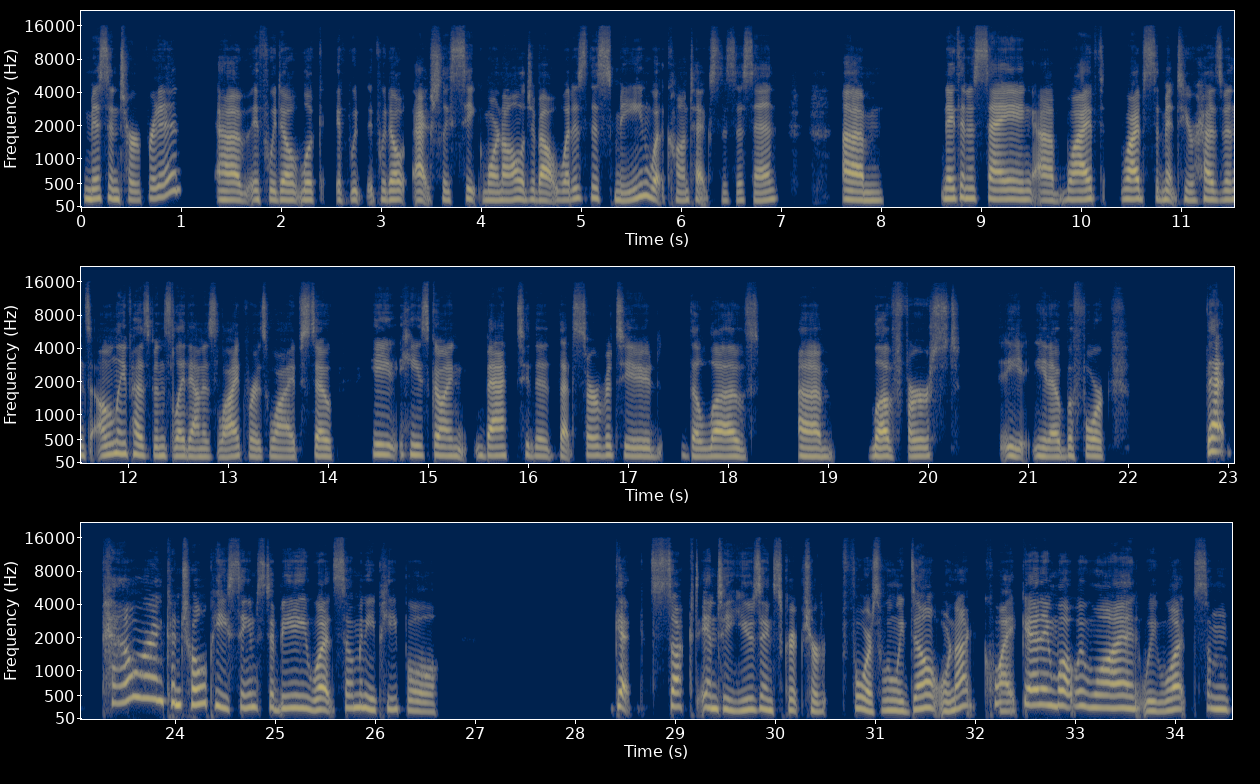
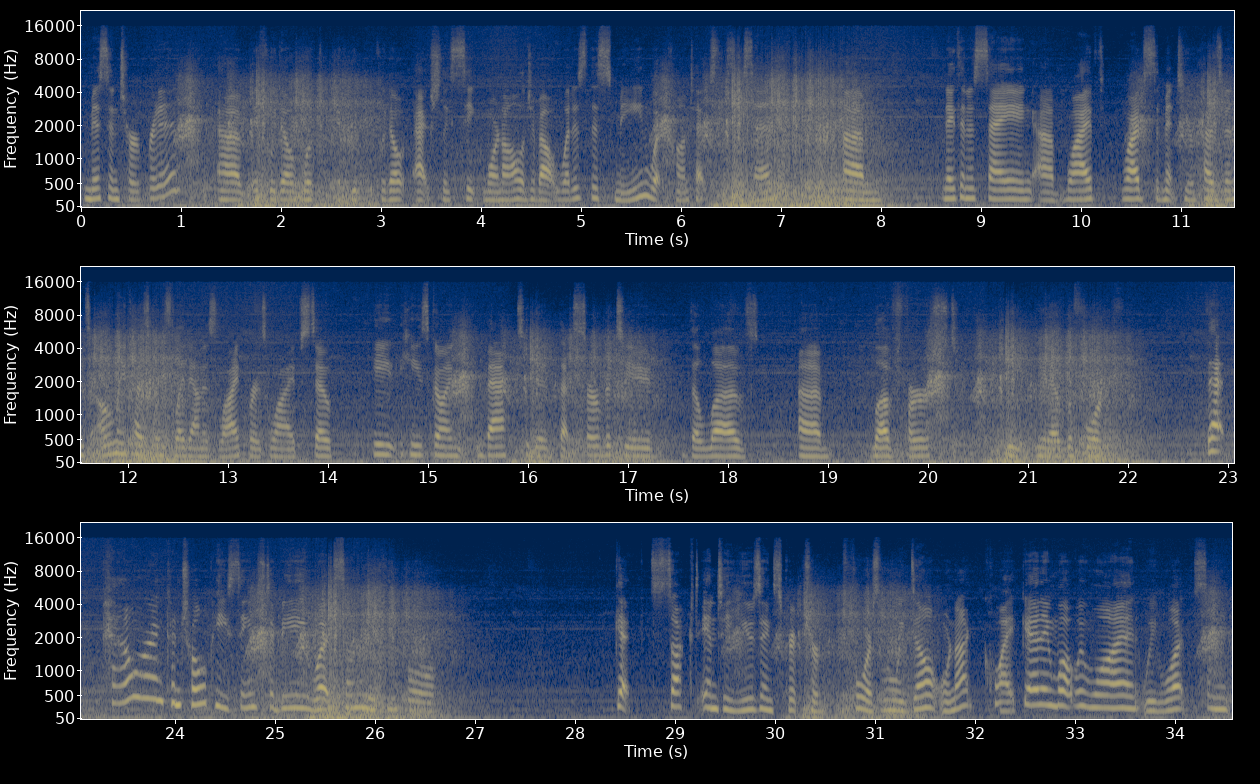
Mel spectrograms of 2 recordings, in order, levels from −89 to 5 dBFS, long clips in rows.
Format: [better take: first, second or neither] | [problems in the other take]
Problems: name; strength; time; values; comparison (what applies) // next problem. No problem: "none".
first | wind noise on the microphone; heavy; 5 dB below the speech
